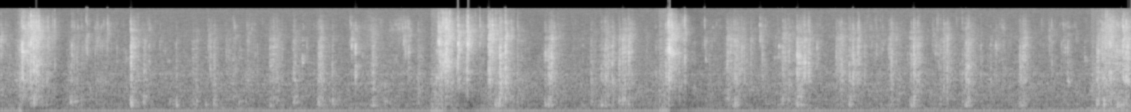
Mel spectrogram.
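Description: Close-miked crunching and chewing of roast pig (lechon) with crispy crackling skin, many short, crisp crunches in irregular succession, a louder cluster of bites a little before the middle.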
